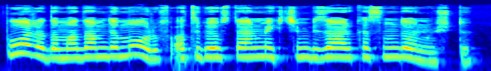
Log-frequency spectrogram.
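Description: Woman narrator, audiobook of a classic novel, measured literary reading, high voice. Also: a little mellow. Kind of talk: scripted narration.

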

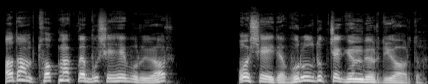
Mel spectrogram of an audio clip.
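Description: Male storyteller, mid-pitched voice, calm measured scripted narration of a folk tale.

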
